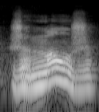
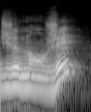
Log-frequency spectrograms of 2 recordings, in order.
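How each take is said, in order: First: The verb ends in a neutral 'e' sound. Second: The verb ends in a clear 'é' vowel. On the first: The speaker is talking in the present. The speaker calls it right. "avec un E" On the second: It sounds like the speaker is talking in the past. The speaker calls it wrong. "c'est la phonétique de l'imparfait"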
